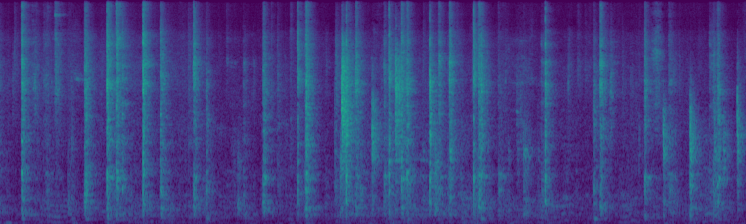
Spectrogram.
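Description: Wooden chess pieces clacking down on a wooden board and a chess clock's buttons being pressed in a blitz game: a quick, irregular run of knocks and clicks.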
